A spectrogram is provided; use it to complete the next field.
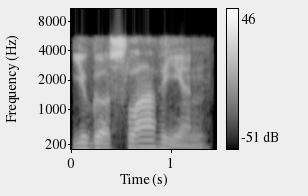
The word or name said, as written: Yugoslavian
